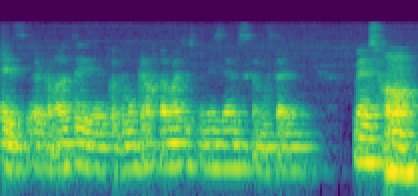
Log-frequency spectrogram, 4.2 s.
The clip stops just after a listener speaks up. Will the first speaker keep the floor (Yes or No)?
Yes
